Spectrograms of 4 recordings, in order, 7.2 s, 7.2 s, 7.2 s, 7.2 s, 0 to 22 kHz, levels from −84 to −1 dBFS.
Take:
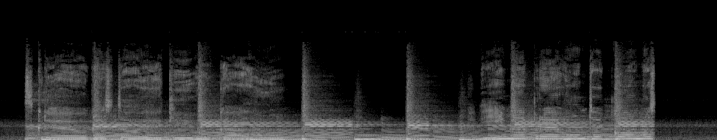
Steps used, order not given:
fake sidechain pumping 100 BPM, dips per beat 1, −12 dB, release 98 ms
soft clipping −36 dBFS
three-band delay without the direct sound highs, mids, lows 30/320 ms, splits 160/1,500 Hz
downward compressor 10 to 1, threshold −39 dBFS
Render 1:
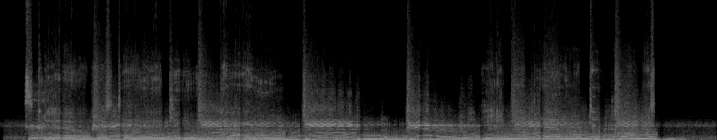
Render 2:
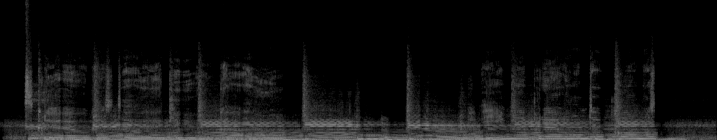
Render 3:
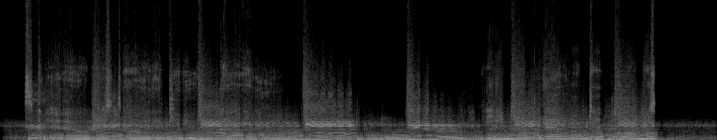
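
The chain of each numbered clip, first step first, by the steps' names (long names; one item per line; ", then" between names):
three-band delay without the direct sound, then soft clipping, then fake sidechain pumping, then downward compressor
fake sidechain pumping, then three-band delay without the direct sound, then downward compressor, then soft clipping
soft clipping, then fake sidechain pumping, then downward compressor, then three-band delay without the direct sound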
